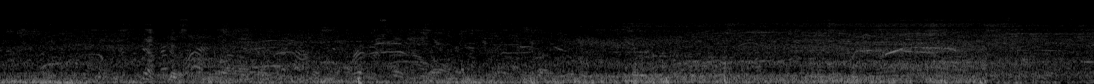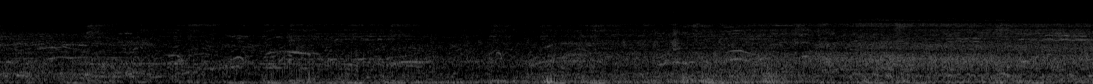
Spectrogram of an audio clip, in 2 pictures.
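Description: Ocean waves wash softly onto the shore.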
